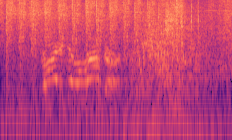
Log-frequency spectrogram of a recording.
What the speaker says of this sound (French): On peut essayer le spammer, l'arme à distance de Nilin.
